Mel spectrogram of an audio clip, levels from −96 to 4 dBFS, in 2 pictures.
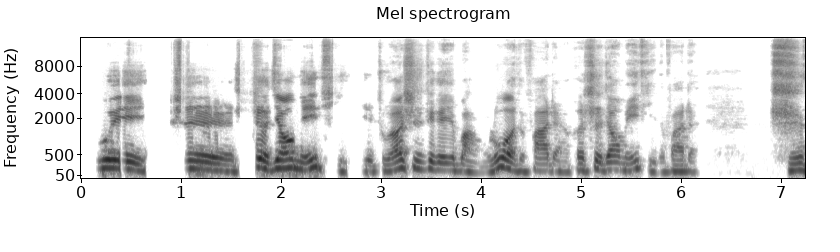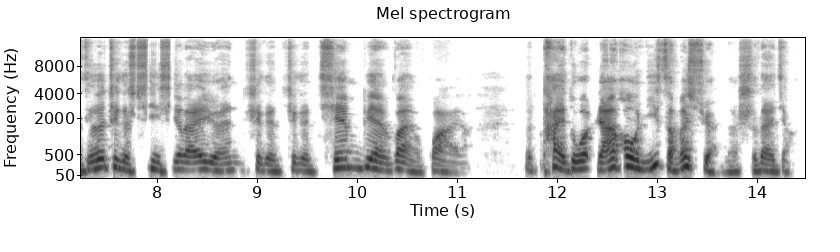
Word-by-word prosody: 对， 170 -7 +4 0.2
是， 155 -7 0 0.2
社 195 -5 +5
交 180 +4 +6
媒 175 +3 +1
体， 120 - -12 0.3
主 125 +2 -11
要 160 +6 +1
是 180 -2 -5
这 170 - -3
个 145 -2 -4
网 110 -7 -8
络 155 - +1
的 125 -3 -11
发 135 +3 -7
展 115 -5 -16
和 140 +6 -8
社 150 +6 -5
交 155 +1 -3
媒 140 +3 -9
体 120 -11 -16
的 105 - -22
发 120 +1 -8
展， 120 -2 -13 0.7
使 135 +1 -3
得 165 +9 +3
这 195 +1 -1
个 155 - 0
信 160 +7 -3
息 160 +7 -3
来 155 0 +1
源， 145 -2 -2
这 150 +2 -7
个 130 -3 -4
这 150 - -8
个 130 -3 -6
千 190 +3 0
变 175 -7 +2
万 125 -10 -1
化 105 -2 -6
呀， 95 - -28 0.6
呃， - - -11
太 155 - +3
多。 165 +3 +4
然 200 -1 +5
后 215 -3 +8
你 175 +8 +3
怎 225 - 0
么 215 +4 +6
选 200 - -2
呢？ 110 0 -9
实 125 +1 -7
在 125 -2 -2
讲， 115 0 -11
150 Hz, 225 characters per minute, -24 LUFS, 125-175 Hz, 0.7 s, 后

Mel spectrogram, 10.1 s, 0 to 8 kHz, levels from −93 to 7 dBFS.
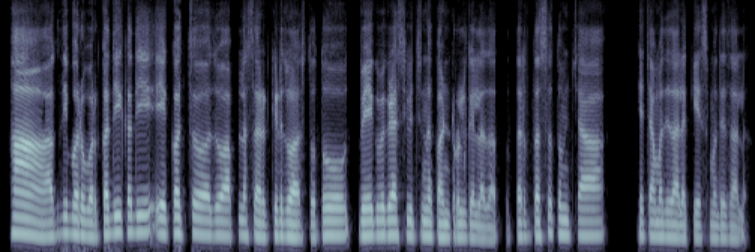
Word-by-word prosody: हां, 135 -5 +7
अगदी 140 +4 -3
बरोबर. 130 -3 +2
कधी-कधी 155 +2 +1 0.2
एकच 145 +1 0 0.3
जो 130 0 0
आपला 130 +1 -3
सर्किट 125 0 0
जो - - +5
असतो 115 0 0
तो, 130 0 +2 0.2
वेगवेगळ्या 130 +1 +3
स्विचनं 130 -1 -2
कंट्रोल 115 0 -1
केला 110 -3 -2
जातो, 100 +4 -8
तर 125 -1 -2
तसं 130 +4 -1
तुमच्या 130 -1 -2 0.7
ह्याच्यामध्ये 120 -1 -2
झालं, 110 -1 0
केसमध्ये 110 -1 -5
झालं. 105 -1 -7
125 Hz, 135 wpm, -25 LUFS, 115-135 Hz, 0.7 s, हां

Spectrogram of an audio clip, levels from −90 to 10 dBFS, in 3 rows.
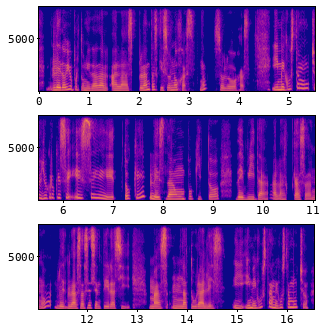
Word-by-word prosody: le 230 -5 +4
doy 225 +4 +2
oportunidad 195 -6 -3
al 205 -2 0
a 180 - +1
las 170 -1 0
plantas 245 +5 -1
que 200 - -9
son 210 +2 +2
hojas, 230 - -4
¿no?, 325 +3 -8
solo 185 -3 -5
hojas. - - -8 0.4
Y 240 -1 0
me 250 0 +4
gusta 290 +9 -2
mucho, 370 -3 -1
yo 280 +1 -3
creo 335 +1 -6
que 325 - -3
ese 370 +4 +4
ese 290 -9 +5
toque 260 +6 -2 0.2
les 195 -3 +2
da 215 0 +2
un 220 +1 -4
poquito 215 -1 -9 0.3
de 190 0 +3
vida 190 0 -4
a - - -2
las 185 +3 -8
casas, 170 -2 -3
¿no?, 245 - -7
le 185 -9 -4
las 175 +1 +2
hace 200 +4 +1
sentir 180 -4 +1
así, 175 0 +4 0.3
más 180 -1 +5
naturales 175 -3 -1 0.2
y 215 -3 -4
y - - +2
me 215 -3 0
gusta, 295 +5 -1
me 235 -4 -1
gusta 270 +4 -2
mucho, 280 +1 0
210 Hz, 170 wpm, -27 LUFS, 185-265 Hz, 0.4 s, ese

